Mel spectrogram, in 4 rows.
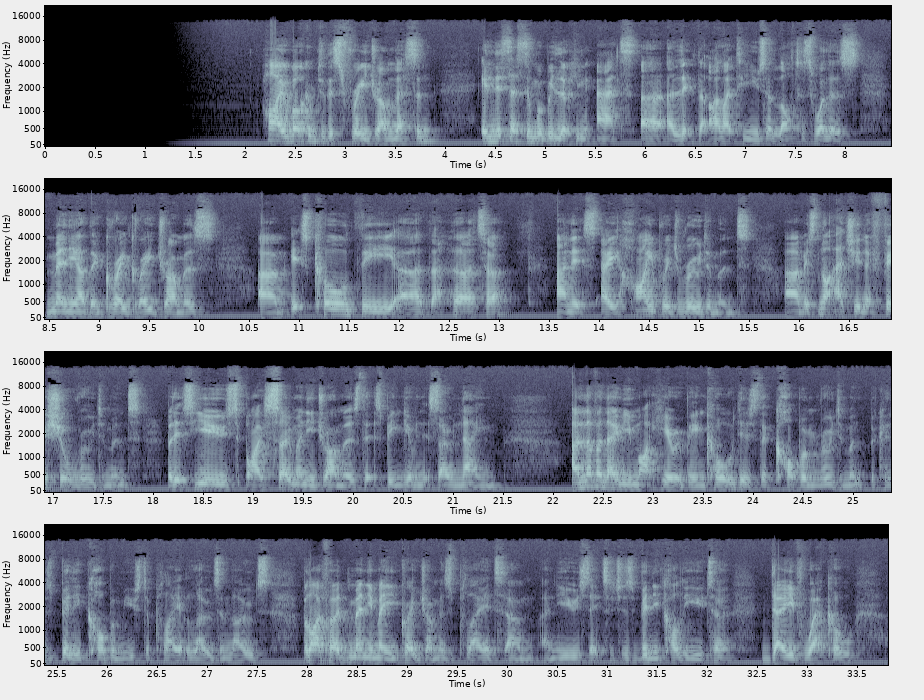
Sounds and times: Speech: 0:02.2 - 0:21.5, 0:22.2 - 0:33.8.

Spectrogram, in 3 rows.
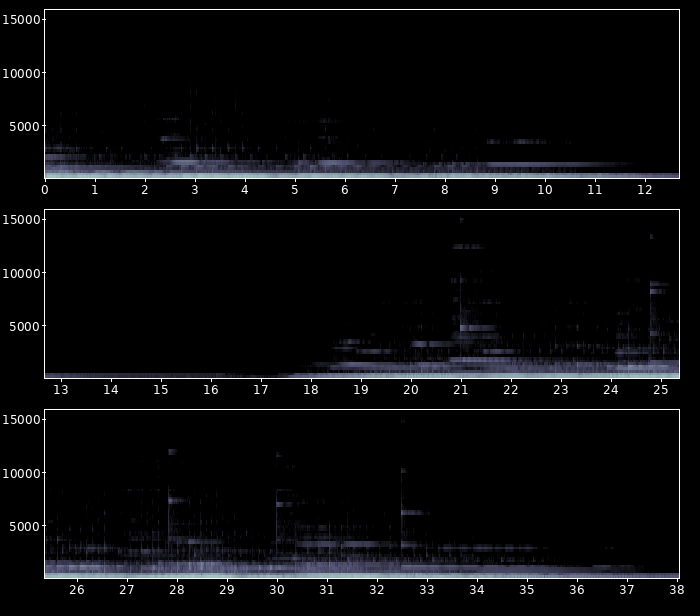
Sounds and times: Music: 0:00.0 - 0:38.0.

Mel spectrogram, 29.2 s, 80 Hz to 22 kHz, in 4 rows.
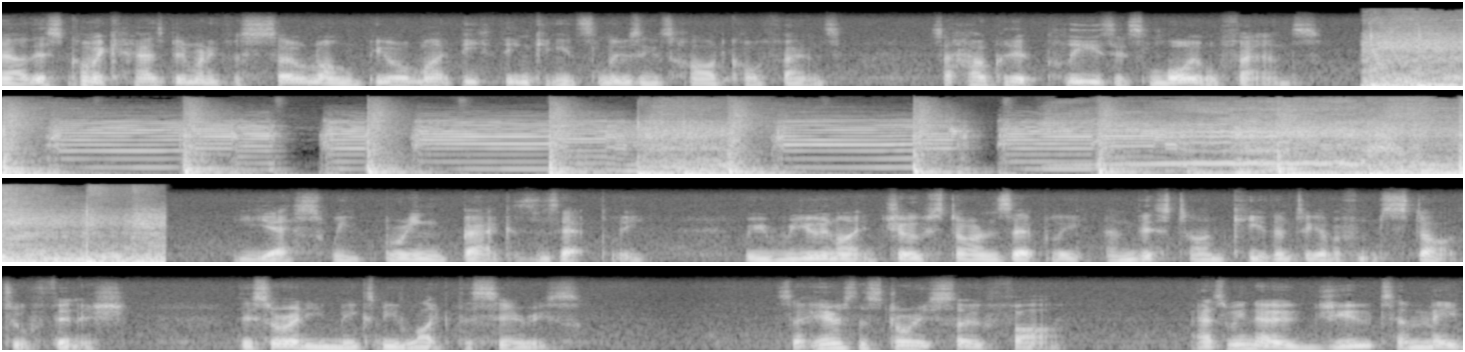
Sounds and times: Speech: 0:00.0 - 0:06.6, 0:15.8 - 0:24.9, 0:25.8 - 0:27.3, 0:27.9 - 0:29.2
Music: 0:06.8 - 0:15.5.

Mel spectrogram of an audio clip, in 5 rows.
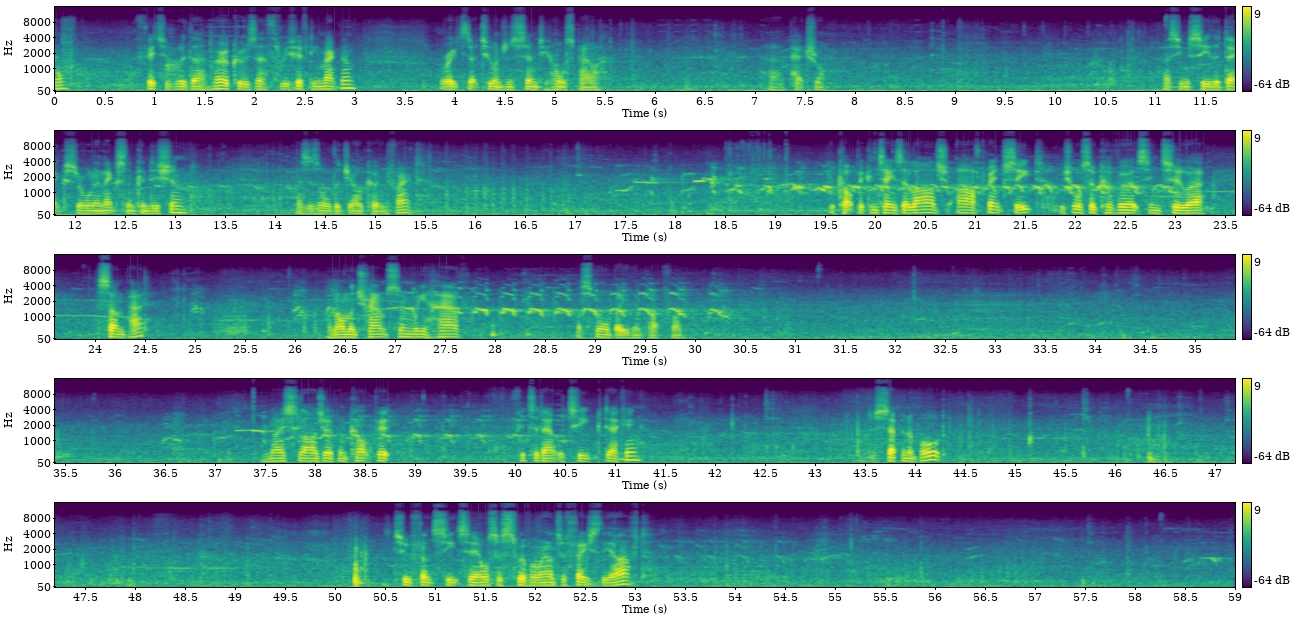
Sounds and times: Speech: 0:00.0 - 0:00.2, 0:00.8 - 0:03.1, 0:03.9 - 0:05.6, 0:07.1 - 0:07.8, 0:11.1 - 0:13.2, 0:14.2 - 0:15.6, 0:19.6 - 0:23.4, 0:24.1 - 0:24.6, 0:26.4 - 0:27.8, 0:28.8 - 0:30.0, 0:37.4 - 0:38.8, 0:40.0 - 0:41.4, 0:43.6 - 0:44.3, 0:50.5 - 0:53.2.

